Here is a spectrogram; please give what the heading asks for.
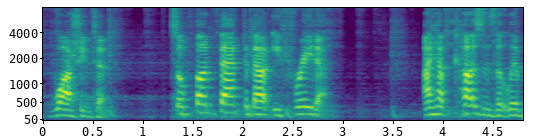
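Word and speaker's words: Ephrata: in the chat it is spelled e p h r a t a t a e frea so my cousin's on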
